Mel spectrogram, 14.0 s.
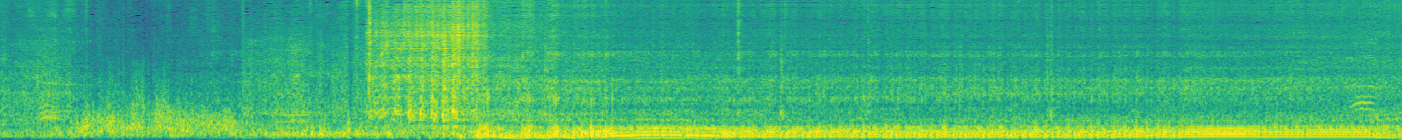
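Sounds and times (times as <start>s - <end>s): car engine revving and idling: 3.7s - 14.0s.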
